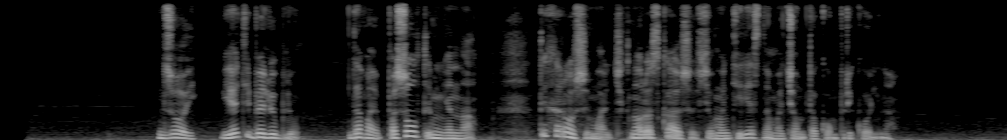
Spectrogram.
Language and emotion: Russian, neutral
